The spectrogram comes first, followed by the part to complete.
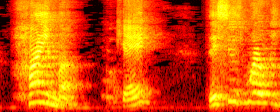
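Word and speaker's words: αἷμα: And it has a rough breathing in front of it. So how should we pronounce this word? Haima.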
